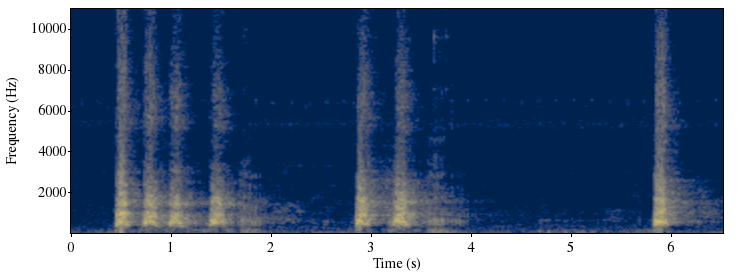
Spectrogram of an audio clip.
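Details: A dog barks at a fox after dark: a rapid run of four harsh barks, a pause, a pair of barks, then one final bark in still surroundings.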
